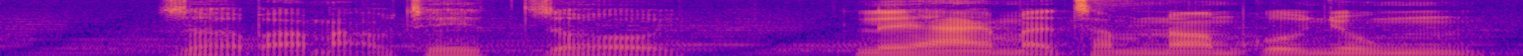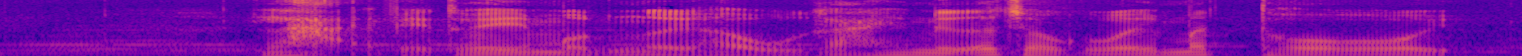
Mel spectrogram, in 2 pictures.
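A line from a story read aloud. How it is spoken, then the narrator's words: Quiet sigh. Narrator (Vietnamese): Hầu Lý thầm thở dài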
